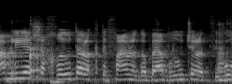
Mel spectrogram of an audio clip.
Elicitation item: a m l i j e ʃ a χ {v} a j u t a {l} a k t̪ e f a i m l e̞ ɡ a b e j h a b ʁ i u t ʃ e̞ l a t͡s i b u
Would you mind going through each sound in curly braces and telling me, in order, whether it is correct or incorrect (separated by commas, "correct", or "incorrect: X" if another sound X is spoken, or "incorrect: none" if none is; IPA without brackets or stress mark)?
incorrect: ʁ, correct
